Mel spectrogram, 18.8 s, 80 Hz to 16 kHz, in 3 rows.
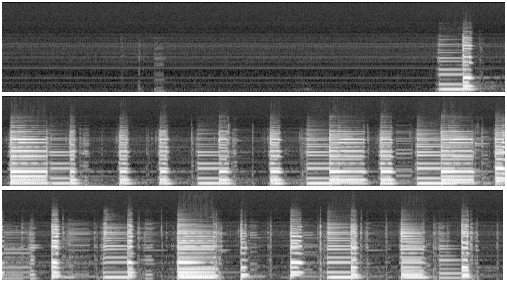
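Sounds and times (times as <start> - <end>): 
electric guitar: 5.5 - 18.8.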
